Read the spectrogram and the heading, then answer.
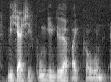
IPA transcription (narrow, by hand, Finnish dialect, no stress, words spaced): misæˑ sit kuŋɡ̊in tyæpɑikːɑ onˑə̆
